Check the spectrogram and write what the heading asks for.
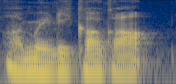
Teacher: So it starts low, goes high, and stays high, and then again the particle attaches high, as in America ga. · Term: Heibang pattern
